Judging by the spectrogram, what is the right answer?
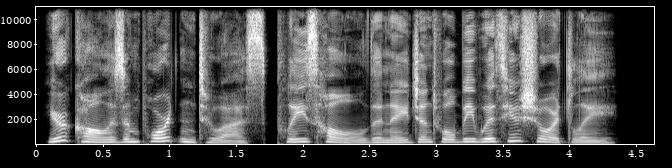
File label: please hold, ivr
